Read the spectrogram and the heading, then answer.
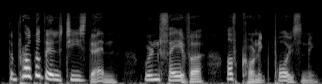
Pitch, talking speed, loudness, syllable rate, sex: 170 Hz, 165 wpm, -20 LUFS, 7.0 syllables/s, male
